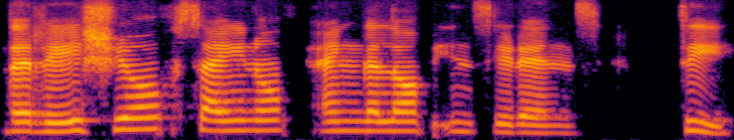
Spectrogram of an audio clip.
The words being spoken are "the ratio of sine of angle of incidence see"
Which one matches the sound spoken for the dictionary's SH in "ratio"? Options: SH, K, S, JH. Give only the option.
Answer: SH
